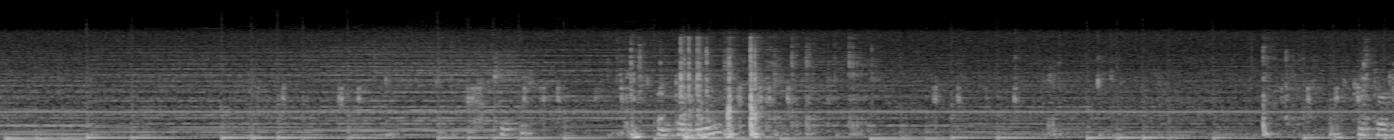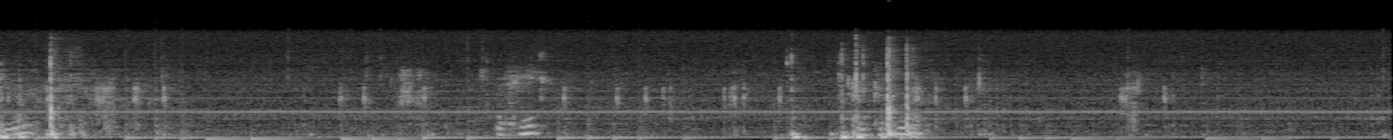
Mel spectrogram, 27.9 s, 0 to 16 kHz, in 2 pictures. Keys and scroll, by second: 2.8 ctrl+u, 11.9 ctrl+u, 19.1 ctrl+u, 27.6 ctrl+u.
